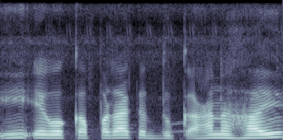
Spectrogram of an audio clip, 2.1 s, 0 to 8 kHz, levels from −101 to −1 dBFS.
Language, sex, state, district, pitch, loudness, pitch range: Bajjika, male, Bihar, Vaishali, 170 Hz, -19 LUFS, 165-175 Hz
